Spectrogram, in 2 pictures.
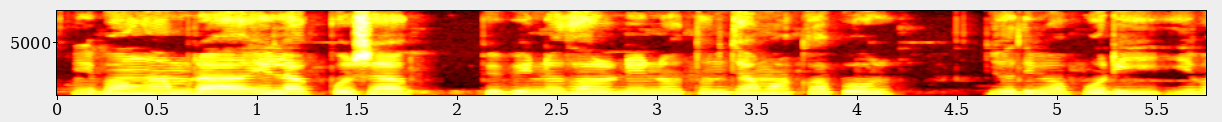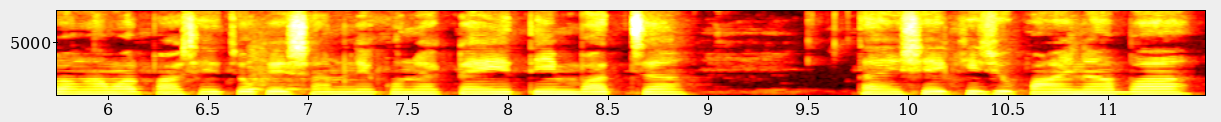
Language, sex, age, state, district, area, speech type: Bengali, female, 30-45, West Bengal, Dakshin Dinajpur, urban, spontaneous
